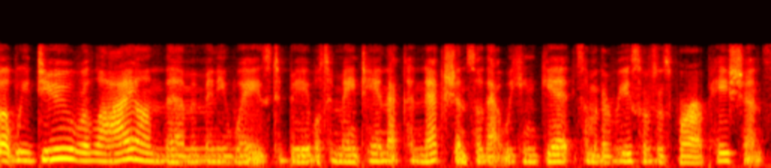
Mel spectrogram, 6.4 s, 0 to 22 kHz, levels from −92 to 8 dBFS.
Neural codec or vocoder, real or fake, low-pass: vocoder, 24 kHz, 100 mel bands, Vocos; fake; 7.2 kHz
